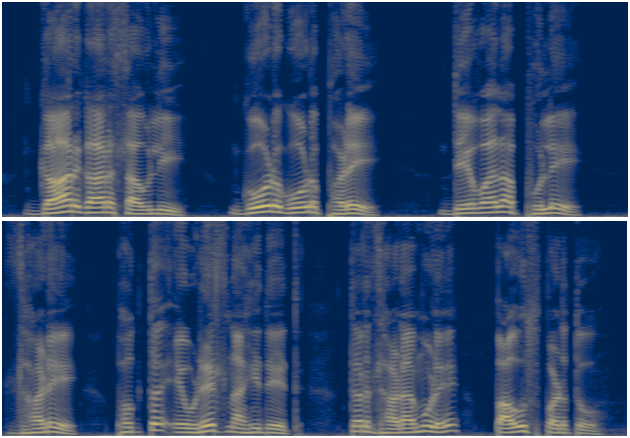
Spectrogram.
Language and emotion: Marathi, neutral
